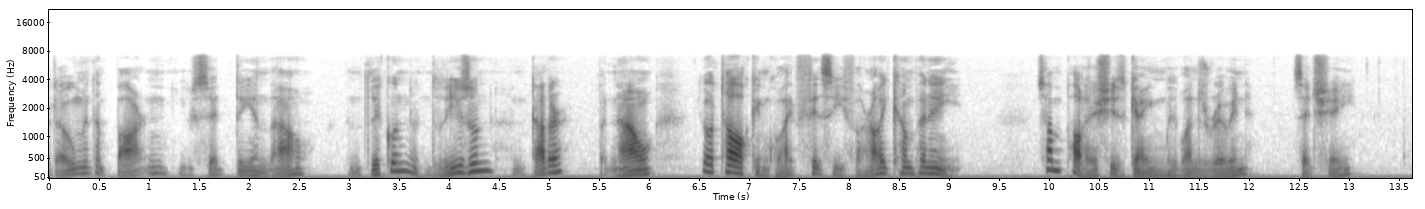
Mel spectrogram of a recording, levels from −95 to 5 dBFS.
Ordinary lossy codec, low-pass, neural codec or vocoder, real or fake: Opus, 64 kbps; 7.2 kHz; none; real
